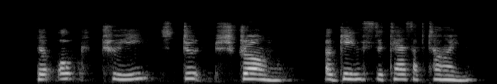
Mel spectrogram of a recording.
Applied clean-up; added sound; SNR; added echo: neural mask model DeepFilterNet 3.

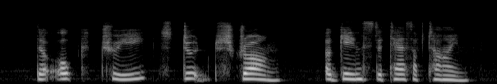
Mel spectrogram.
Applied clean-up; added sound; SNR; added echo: none; none; none; none.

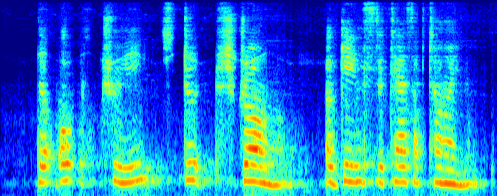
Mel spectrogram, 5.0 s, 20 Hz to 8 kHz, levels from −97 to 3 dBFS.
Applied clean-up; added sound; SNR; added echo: neural separator model SepFormer DNS4.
